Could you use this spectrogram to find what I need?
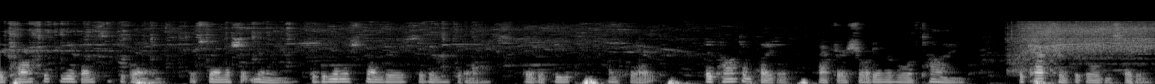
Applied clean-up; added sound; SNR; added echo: classical method WPE with log-MMSE.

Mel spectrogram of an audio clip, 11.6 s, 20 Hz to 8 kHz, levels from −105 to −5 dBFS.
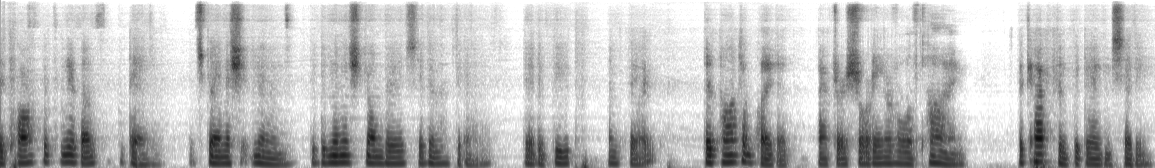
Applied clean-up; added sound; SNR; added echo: neural mask model DeepFilterNet 3.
